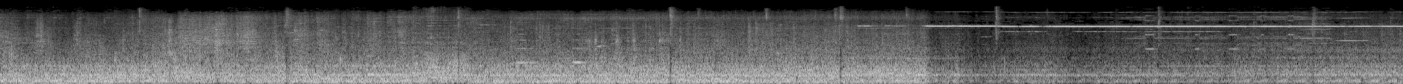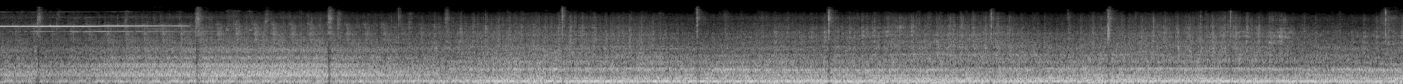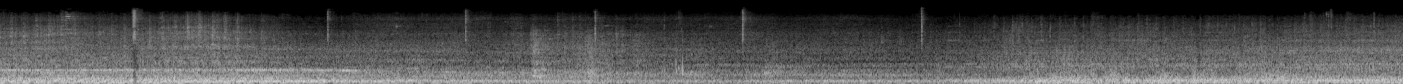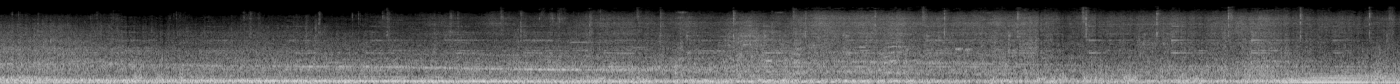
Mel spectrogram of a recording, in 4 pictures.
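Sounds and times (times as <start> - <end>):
diesel locomotive engine hum: 0.0 - 56.0
wheels rolling on rails: 0.0 - 56.0
high wheel squeal: 4.3 - 6.2, 8.4 - 16.4, 44.2 - 55.7.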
